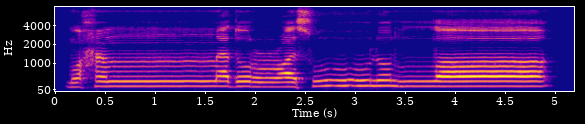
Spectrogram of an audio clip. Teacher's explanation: میم کے اندر گناہ ہوگا کیونکہ میم مشدد ہے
